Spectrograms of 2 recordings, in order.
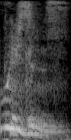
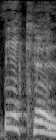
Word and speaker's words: Bickers: You just said Pickers. You just said Pickers. Bickers. Yeah, I know it's Bickers, but you said Pickers.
